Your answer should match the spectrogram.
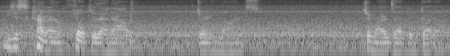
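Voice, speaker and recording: A man's voice: mid-range voice, normal speed. Young male vlogger, central New Jersey accent, rambling and full of restarts, noisy camera audio with a hum behind. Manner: rambling, with many restarts and fillers, laughing at himself. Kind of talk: casual solo vlog monologue. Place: room at home, talking to a camera on a tripod. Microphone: camera microphone. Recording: noisy home camera recording.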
